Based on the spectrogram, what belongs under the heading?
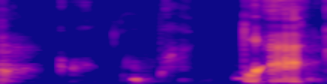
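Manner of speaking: hushed, voiceless whisper; stunned aside under the breath; whispered disbelief. Retold or imitated. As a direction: whisper it to the person right beside you. Aside to Michael right next to him.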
